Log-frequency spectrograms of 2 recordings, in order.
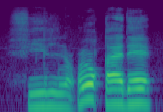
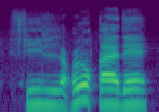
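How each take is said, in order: The two takes are said the same way.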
